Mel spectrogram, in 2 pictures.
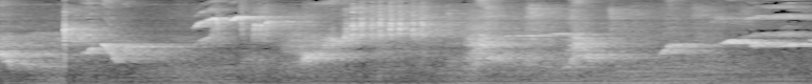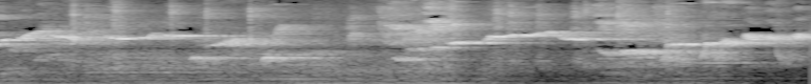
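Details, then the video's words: Competition white-rumped shama in full song: stepped whistles climbing and dropping between phrases, interspersed with scratchy bursts, continuous over steady low rumbling background noise. "Kích chòe lửa hót cực hay"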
